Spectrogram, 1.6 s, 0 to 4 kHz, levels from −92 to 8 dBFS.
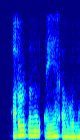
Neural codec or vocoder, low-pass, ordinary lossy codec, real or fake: codec, 16 kHz, 1 kbps, X-Codec, HuBERT features, trained on general audio; 3.6 kHz; none; fake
